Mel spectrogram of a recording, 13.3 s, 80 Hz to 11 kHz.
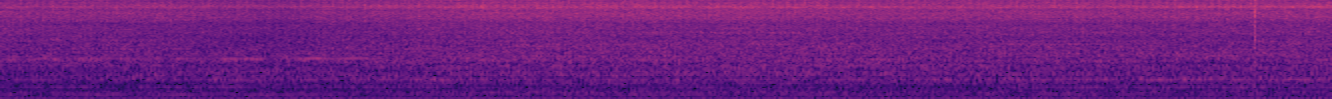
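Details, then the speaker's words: Porsche 944 after throttle body work, idle screw turned down from about 1,250 to about 1,000 rpm (stock 950–1,000): smooth, even idle with a steady hum and no misses or knocks; normal idle. "Alright guys, she's running what sounds like 1,000. It's just a little over, but that'll do."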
